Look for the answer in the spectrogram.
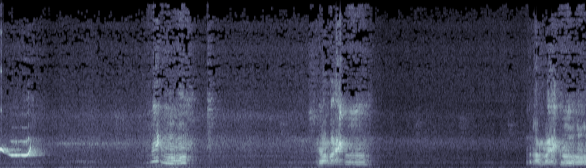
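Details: Captive talking black-capped lory gives a brief clear whistle, then three raspy, speech-like warbling bursts about three seconds apart, with quiet indoor hum between.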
